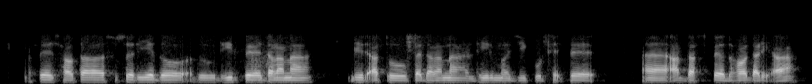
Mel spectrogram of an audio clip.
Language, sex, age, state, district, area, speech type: Santali, male, 30-45, West Bengal, Birbhum, rural, conversation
